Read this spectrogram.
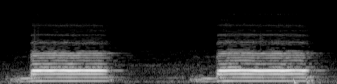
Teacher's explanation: বা হরফটি উচ্চারণের সময় দুই ঠোঁটের ভেজা অংশ থেকে উচ্চারণ করতে হবে খুব স্বাভাবিক থাকবে ঠোঁটগুলো ঠোঁটগুলো যেন খুব চাপ দিয়ে লাগানো যাবে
